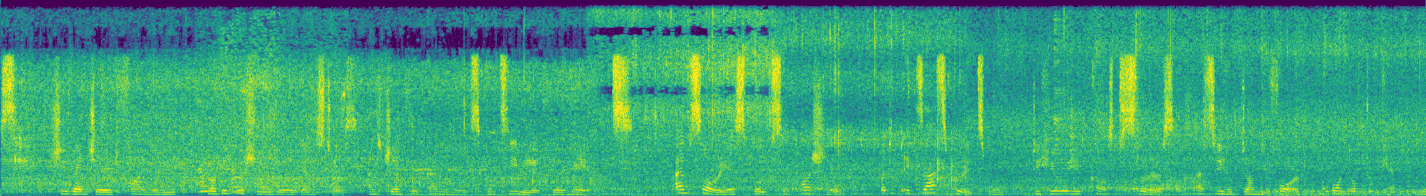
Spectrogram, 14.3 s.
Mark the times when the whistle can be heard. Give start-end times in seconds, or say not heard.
not heard.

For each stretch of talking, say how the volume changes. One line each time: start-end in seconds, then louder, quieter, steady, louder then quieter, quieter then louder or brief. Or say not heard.
0.0-14.2 steady.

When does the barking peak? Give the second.
2 s.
